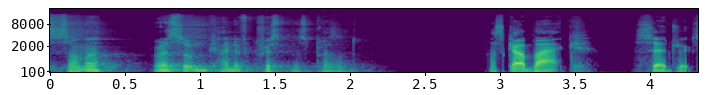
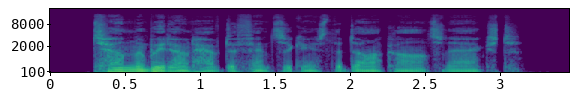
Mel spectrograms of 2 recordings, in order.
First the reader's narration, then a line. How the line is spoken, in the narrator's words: he muttered to Nev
